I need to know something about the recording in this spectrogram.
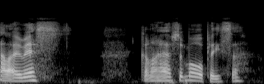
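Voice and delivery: put-on British accent. Speaker says they'll do a British accent in the background, doing a British accent. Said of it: "I'll do my British accent".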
